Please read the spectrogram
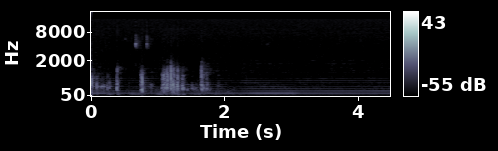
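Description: Low steady electrical hum on a Zoom call's audio, with a few short, faint sounds in the first two seconds and then only the hum.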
